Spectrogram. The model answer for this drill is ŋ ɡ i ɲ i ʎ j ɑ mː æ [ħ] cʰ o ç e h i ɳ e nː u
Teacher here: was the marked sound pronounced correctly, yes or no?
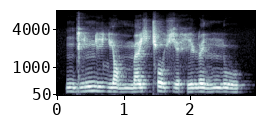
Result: no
